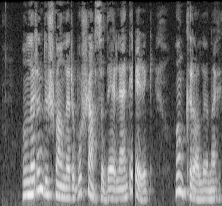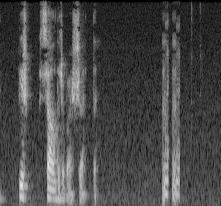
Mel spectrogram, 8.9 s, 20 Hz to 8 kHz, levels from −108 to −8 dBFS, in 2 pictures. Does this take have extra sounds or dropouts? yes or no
yes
